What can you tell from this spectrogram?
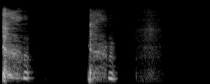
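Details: Three short, dry coughs from a girl, the last softer; a plain acted cough.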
